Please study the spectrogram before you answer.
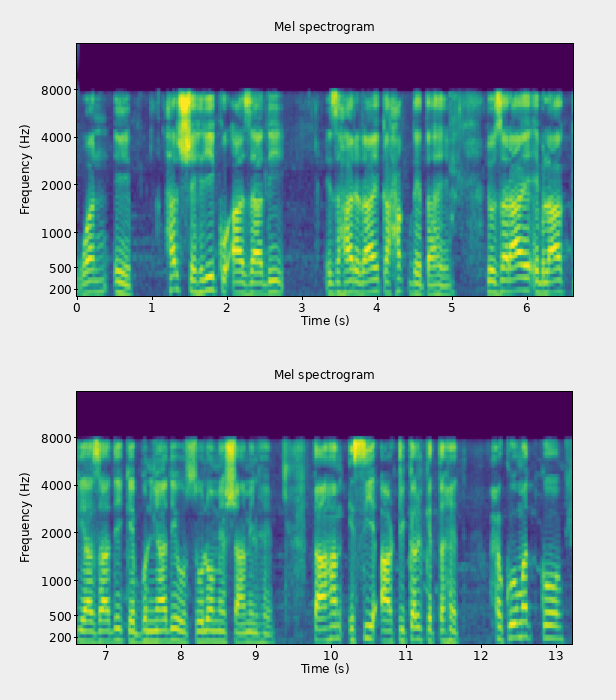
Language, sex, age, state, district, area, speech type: Urdu, male, 18-30, Uttar Pradesh, Saharanpur, urban, spontaneous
